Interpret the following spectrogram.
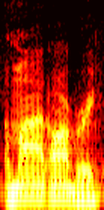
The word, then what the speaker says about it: Ahmaud Arbery: young man name is I believe we're agreed Ahmad our burry so we were trying to find the correct pronunciation to say his name out of respect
